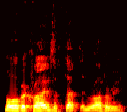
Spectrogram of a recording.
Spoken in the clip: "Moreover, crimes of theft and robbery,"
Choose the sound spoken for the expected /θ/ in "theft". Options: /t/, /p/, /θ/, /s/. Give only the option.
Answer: /θ/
